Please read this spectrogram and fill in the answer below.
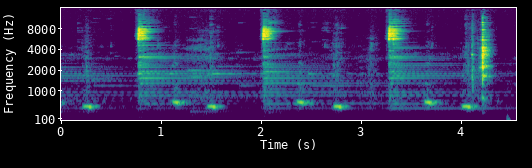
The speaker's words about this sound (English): So it's 5 o'clock and it cuckooed 5 times. So you know what time it is without even looking at it.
